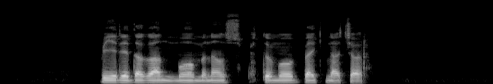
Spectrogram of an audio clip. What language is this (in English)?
Uyghur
